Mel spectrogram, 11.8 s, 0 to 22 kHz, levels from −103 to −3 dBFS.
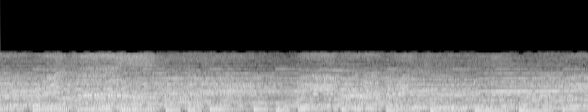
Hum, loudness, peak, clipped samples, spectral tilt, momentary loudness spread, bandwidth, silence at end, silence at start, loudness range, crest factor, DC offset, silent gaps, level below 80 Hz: none; -21 LUFS; -6 dBFS; under 0.1%; -11 dB/octave; 4 LU; 3.8 kHz; 0 s; 0 s; 2 LU; 14 dB; under 0.1%; none; -28 dBFS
